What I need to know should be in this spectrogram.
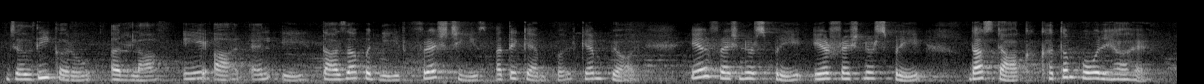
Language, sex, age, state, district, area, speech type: Punjabi, female, 18-30, Punjab, Jalandhar, urban, read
